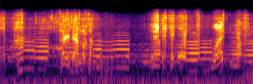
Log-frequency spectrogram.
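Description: Cartoon soundtrack played backwards: reversed voices over music with held notes that step in pitch.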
